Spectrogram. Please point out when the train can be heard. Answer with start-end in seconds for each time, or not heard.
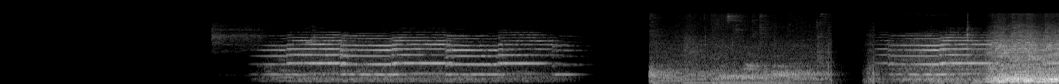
8.7-10.5.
